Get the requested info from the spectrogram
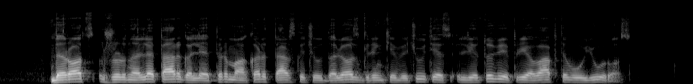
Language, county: Lithuanian, Alytus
